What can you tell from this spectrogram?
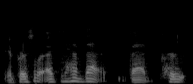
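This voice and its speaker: A man's voice: medium pitch, rapid-fire, husky, dry recording, highs cut off. A young man hosting a game stream, chatting casually and rambling with many fillers.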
